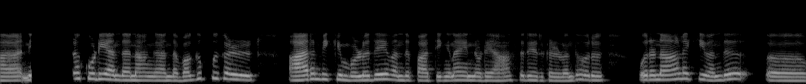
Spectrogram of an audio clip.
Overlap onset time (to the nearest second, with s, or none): none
